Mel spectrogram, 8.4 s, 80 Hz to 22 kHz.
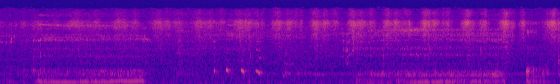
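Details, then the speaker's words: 88 lb female Labrador snoring while being petted: two long, low rumbling snores separated by a quiet gap with a few brief squeaks. "She snores when I pet her. Stop, and then I do it. See, I stop, then I do it. She snores."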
